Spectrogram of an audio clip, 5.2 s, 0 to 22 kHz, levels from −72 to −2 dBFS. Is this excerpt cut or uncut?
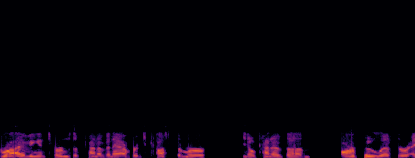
uncut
